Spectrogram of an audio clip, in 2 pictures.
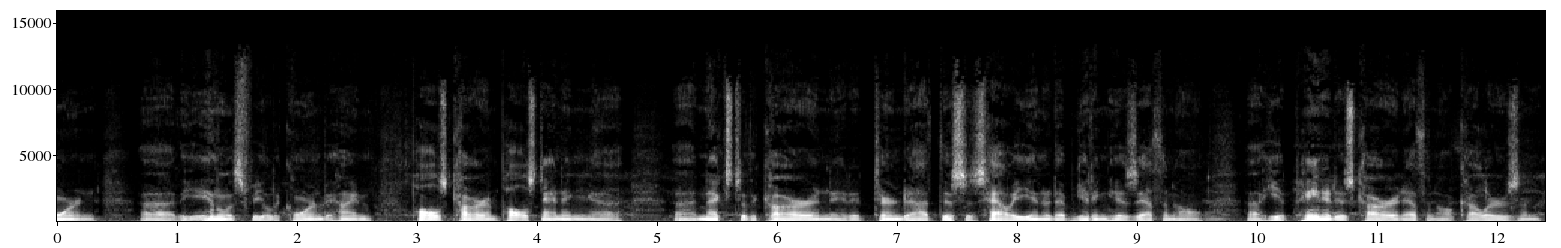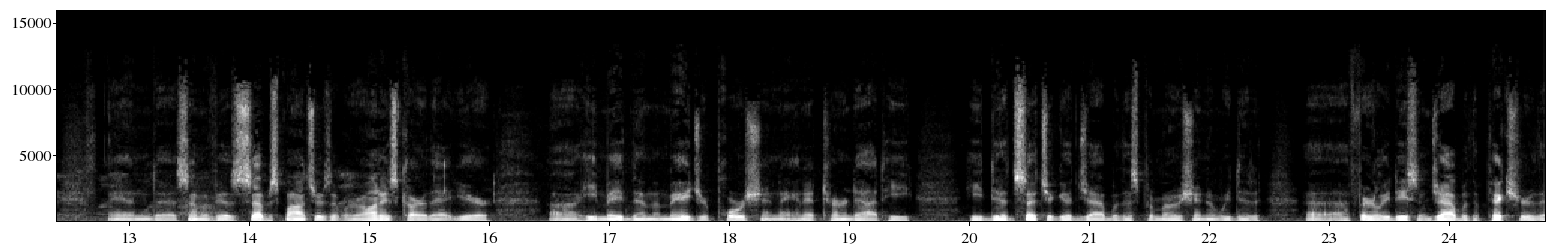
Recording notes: we bring you some of the sounds and interviews from the Iowa Corn Indy 250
